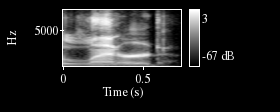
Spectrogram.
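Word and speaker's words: Lenard: There's something called the Leonard effect. It's spelled L-E-N-A-R-D.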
